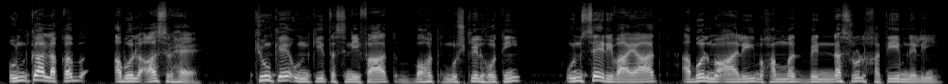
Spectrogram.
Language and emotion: Urdu, neutral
